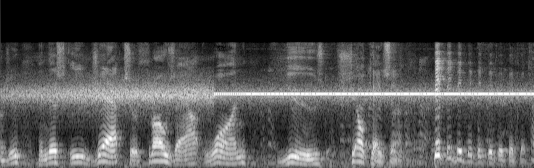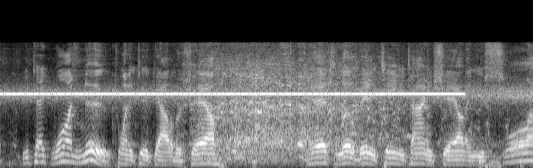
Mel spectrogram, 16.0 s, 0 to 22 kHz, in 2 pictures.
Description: PSK31 (31.25 baud), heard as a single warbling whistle, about 2200 Hz, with radio static and a narrow filter.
